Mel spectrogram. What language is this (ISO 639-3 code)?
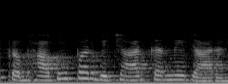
hin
